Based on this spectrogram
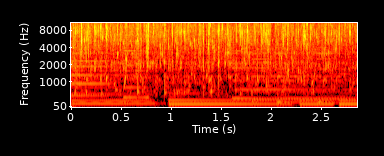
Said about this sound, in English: This path is eventually going to cross a very small bridge over a very small stream. This is Little Beck, finding its way into the Aire.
